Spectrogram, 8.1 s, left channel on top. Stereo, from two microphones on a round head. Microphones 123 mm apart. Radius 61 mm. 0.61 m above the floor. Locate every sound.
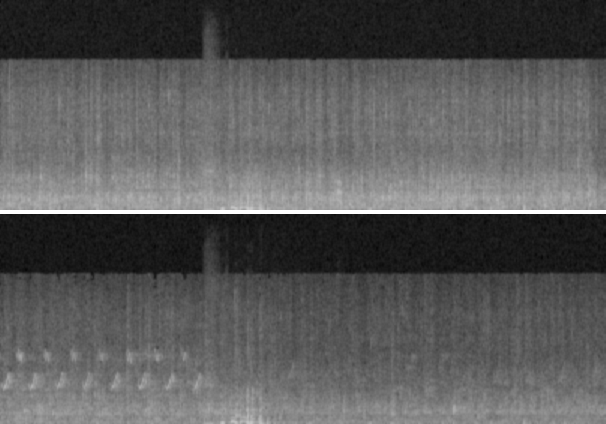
2.7 s laughter: 15° left (ahead or behind); by 4.7 s 60° right (ahead or behind)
